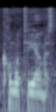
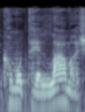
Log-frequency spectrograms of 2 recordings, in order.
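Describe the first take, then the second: First: The double L sounds like an English Y. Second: The double L sounds like an English L. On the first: The speaker calls it right. "you say como te llamas" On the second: The speaker calls it wrong. "you don't say como te llamas"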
